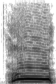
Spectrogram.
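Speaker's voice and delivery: sharp high gasp of delight; excited gasp. Acted. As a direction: gasp as if at a treasure. Excited over building the set.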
